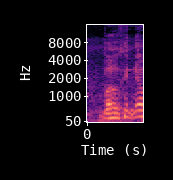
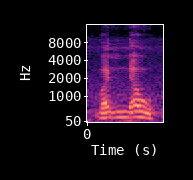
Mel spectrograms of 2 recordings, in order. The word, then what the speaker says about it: വഹ്നൗ: വഹ്നൗ എന്ന് വായിക്കാൻ പാടില്ല. വന്നൗ ആ ഹാവിനവിടെ ഉച്ചാരണമില്ല. വന്നൗ എന്നാണ് വായിക്കുക.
